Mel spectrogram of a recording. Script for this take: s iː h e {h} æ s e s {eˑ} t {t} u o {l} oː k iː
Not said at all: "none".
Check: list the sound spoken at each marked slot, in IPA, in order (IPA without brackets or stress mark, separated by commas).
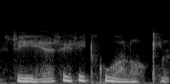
h, iˑ, k, l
